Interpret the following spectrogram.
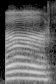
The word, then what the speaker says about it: earth: live on planet earth earth it's tricky because it's different than in thai we don't say th and tai but in english th says earth very good all right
